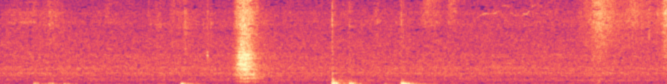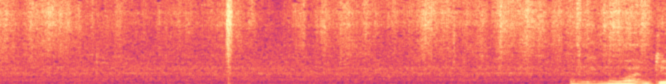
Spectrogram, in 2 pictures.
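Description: A few soft knocks as a stretched canvas is set down on a table, then faint crinkling of a clear plastic bag being handled.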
